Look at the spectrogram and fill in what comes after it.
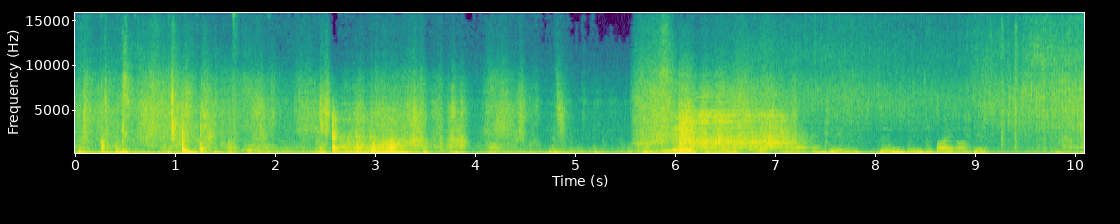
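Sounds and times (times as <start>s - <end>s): steak sizzling in a pan: 6.6s - 10.0s.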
